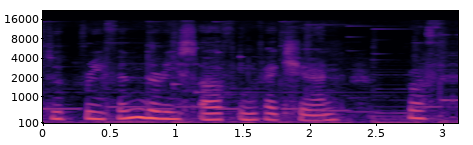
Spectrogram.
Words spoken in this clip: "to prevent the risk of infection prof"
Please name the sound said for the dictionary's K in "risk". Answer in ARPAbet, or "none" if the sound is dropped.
none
